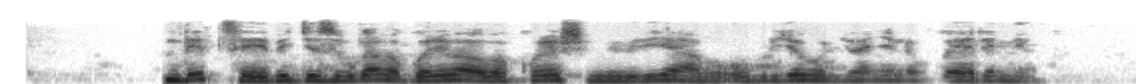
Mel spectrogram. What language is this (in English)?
Kinyarwanda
